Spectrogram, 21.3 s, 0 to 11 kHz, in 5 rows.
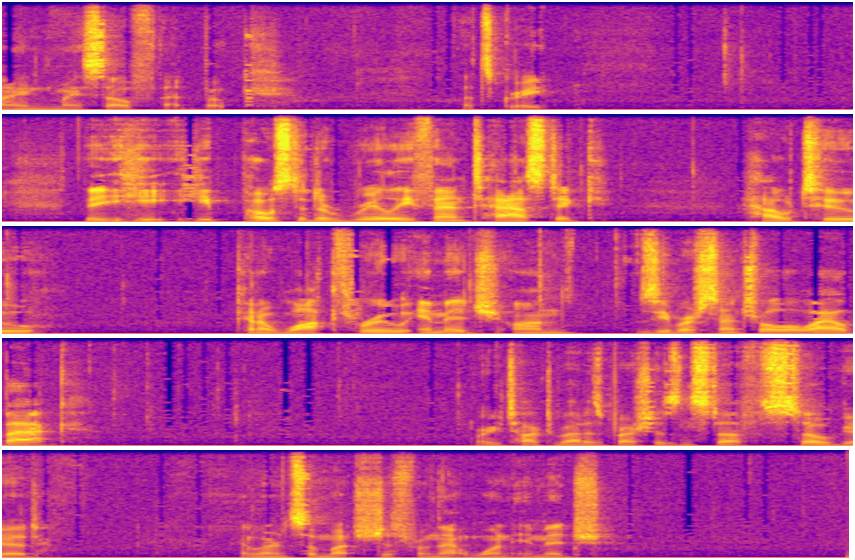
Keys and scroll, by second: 2.6 s, 3.7 s.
